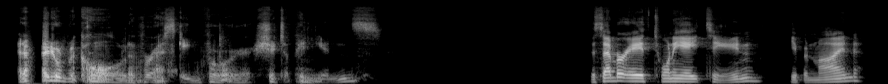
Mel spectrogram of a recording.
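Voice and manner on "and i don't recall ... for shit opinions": put-on comic-book monster character voice. After asking a friend if the voice is doable, trying out a Venom voice. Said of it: "Do you honestly think that I could do a good Venom voice?".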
